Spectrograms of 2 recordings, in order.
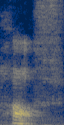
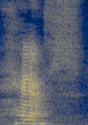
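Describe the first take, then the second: First: It is said with a more closed vowel, British style. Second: It is said with a silent L, American style. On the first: "No inglês britânico... De uma forma mais fechada" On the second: "A pronúncia no inglês americano é half. O L é mudo"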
